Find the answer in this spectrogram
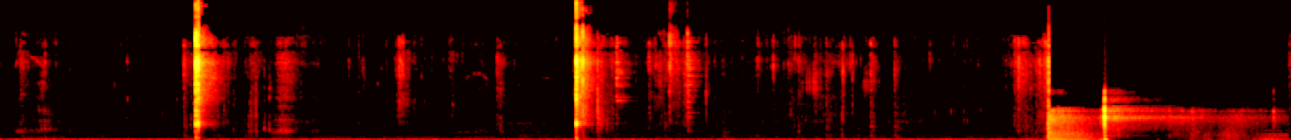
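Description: Stainless toenail nippers snapping through thick, overgrown toenail, with sharp single cracks about two seconds and six seconds in. Near the end comes a louder burst of noise with another sharp crack.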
